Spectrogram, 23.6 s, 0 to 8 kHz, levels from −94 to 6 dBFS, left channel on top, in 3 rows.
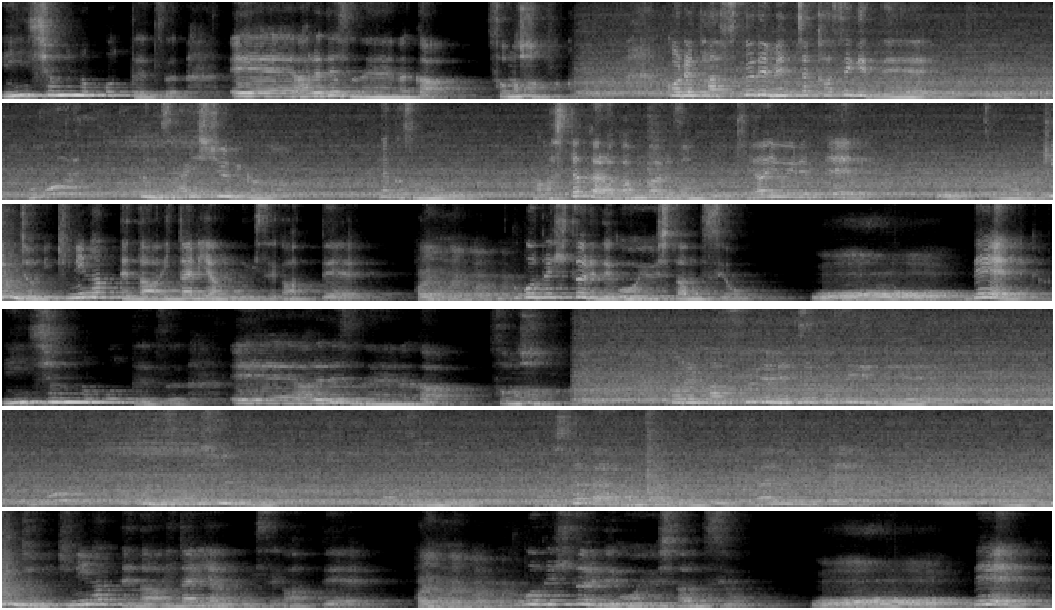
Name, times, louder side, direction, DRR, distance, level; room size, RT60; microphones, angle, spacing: voice 1, 0.0-3.3 3.7-4.1 4.7-7.0 8.1-8.5 8.9-10.2 10.7-11.3 11.9-14.4 15.3-18.5 19.6-21.4 23.1-23.5, left 3 dB, 80° left, 6 dB, 0.3 m, -28 dB
sound 1, 4.3-15.9, right 1 dB, 80° right, 0.5 m, -34 dB
voice 2, 7.4-7.9 11.1-11.4 14.9-15.1 18.9-19.6 21.8-22.9, left 1 dB, ahead, -3 dB, 0.4 m, -31 dB
3.4 x 2.8 x 2.3 m, 1.0 s
head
